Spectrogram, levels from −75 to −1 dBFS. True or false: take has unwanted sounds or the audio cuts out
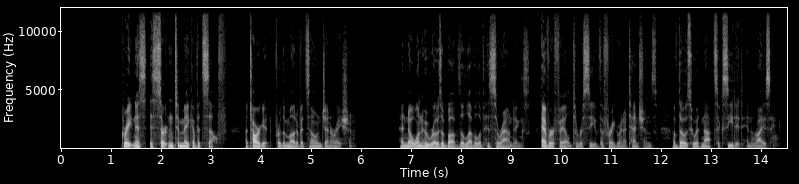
false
